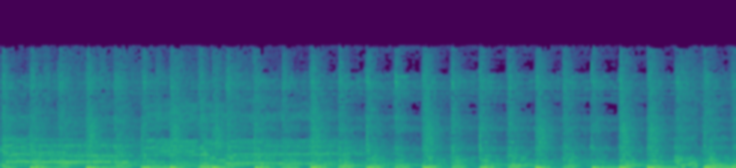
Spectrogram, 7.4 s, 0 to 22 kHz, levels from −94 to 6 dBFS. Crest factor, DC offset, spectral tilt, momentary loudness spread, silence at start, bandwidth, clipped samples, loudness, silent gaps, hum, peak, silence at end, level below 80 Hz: 16 dB; under 0.1%; -4.5 dB/octave; 5 LU; 0 s; 16 kHz; under 0.1%; -21 LUFS; none; none; -4 dBFS; 0 s; -30 dBFS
